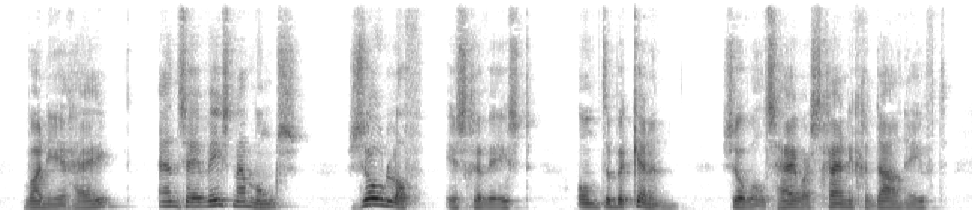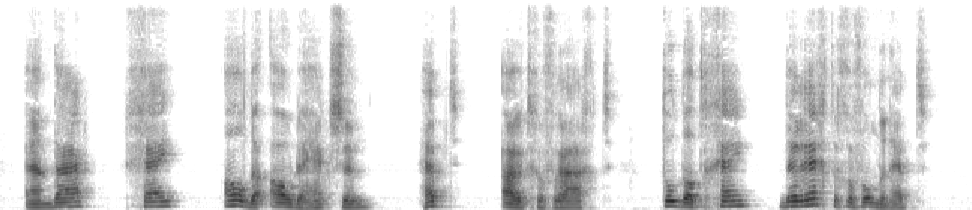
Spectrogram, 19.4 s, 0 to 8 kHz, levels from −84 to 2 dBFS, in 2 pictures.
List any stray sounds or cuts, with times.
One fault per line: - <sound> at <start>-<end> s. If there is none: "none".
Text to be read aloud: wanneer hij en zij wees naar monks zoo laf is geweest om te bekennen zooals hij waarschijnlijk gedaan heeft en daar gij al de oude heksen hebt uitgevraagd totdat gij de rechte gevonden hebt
none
